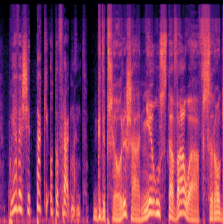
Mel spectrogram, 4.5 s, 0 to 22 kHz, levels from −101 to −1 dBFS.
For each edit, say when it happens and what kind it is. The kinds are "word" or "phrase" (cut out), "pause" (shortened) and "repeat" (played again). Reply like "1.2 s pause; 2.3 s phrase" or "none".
1.8 s pause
